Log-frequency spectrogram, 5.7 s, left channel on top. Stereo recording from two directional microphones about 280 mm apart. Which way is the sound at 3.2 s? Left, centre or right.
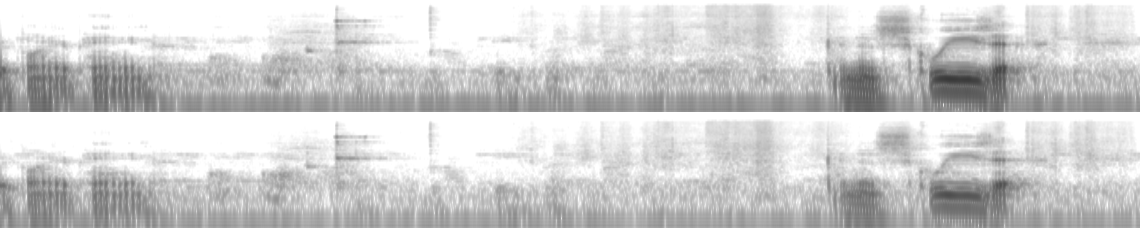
Centre.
